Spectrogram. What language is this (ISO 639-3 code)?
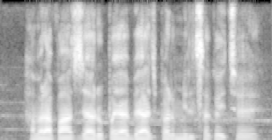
mai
